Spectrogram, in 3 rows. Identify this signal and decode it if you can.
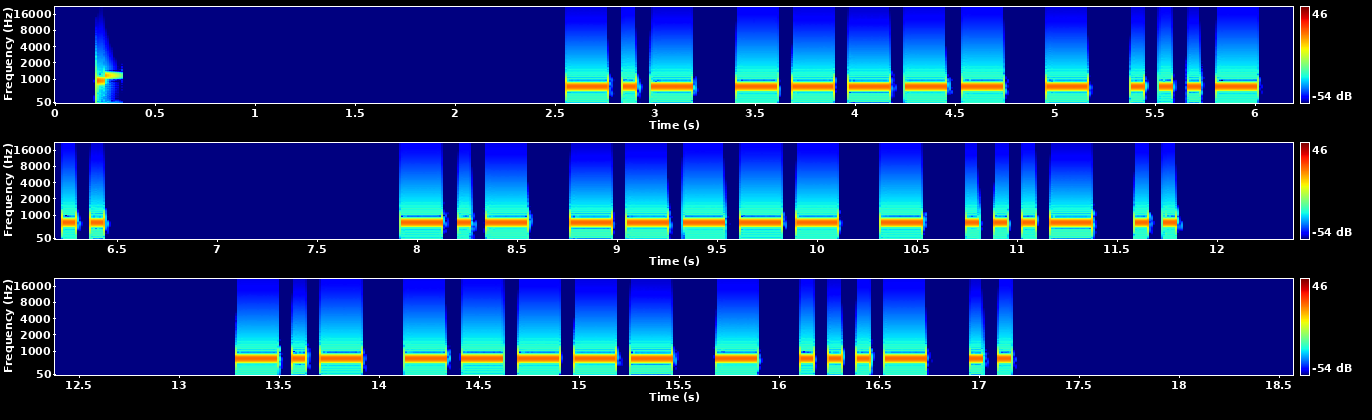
Morse code, heard as a keyed tone, about 17 wpm, 700 Hz. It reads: K0TVI K0TVI K0TVI
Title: USA Call Signs - 5 Characters - Repeated 3x - 17wpm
